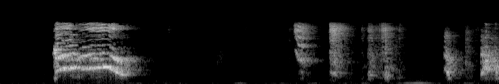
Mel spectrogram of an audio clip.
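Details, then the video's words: Grey parrot talking indoors: a long harmonic speech-like phrase, a pause, then a run of short clipped word-like syllables. "Perroquet qui parle /Gris du Gabon"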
